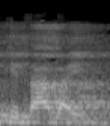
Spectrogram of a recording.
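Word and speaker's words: كِتَابَيْ: Kemudian yang terakhir, warwina fi kitab Ibni Majah wa Ibni Sunni, diriwayatkan kepada kami di dalam jadi bacanya itu kitabai, ya, dibuang nunnya. Karena dua kitab di sini, kitabnya Ibnu Majah dan Ibnu Sunni.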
